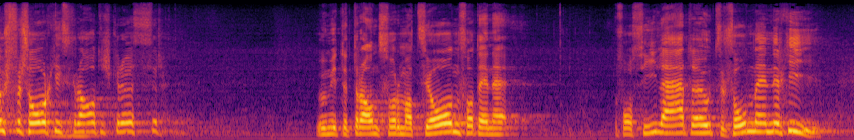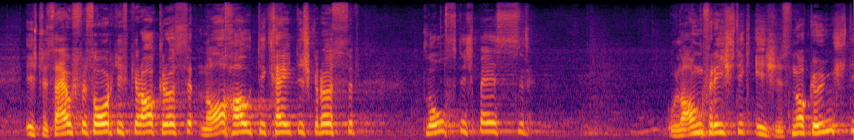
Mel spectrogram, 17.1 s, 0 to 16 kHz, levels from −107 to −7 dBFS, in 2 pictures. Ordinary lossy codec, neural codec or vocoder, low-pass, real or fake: none; vocoder, 48 kHz, 128 mel bands, Vocos; 14.4 kHz; fake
